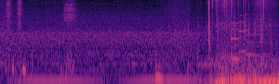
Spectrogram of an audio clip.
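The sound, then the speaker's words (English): Muffled interior hum of a car cabin in Los Angeles during pouring rain, with a steady low drone, a few small clicks and shuffles, then a louder rumble and rushing noise swelling near the end as if the engine starts or rain intensifies. “Okay, we're in the car.”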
